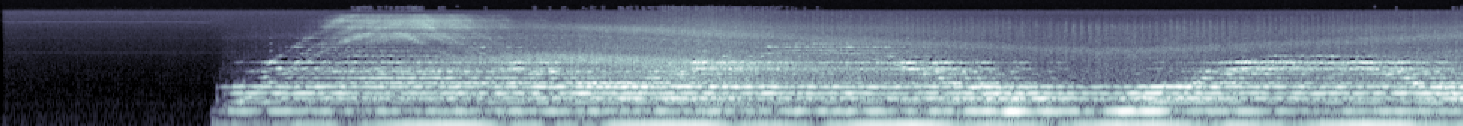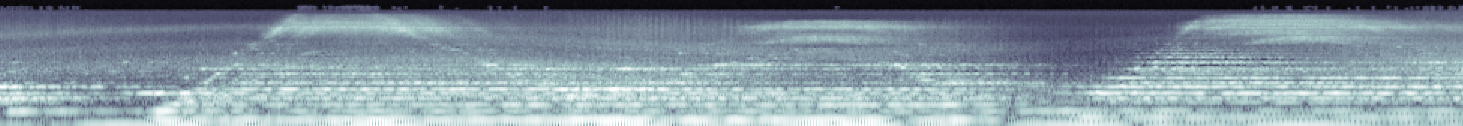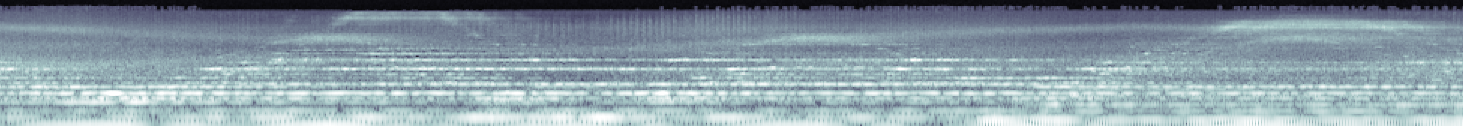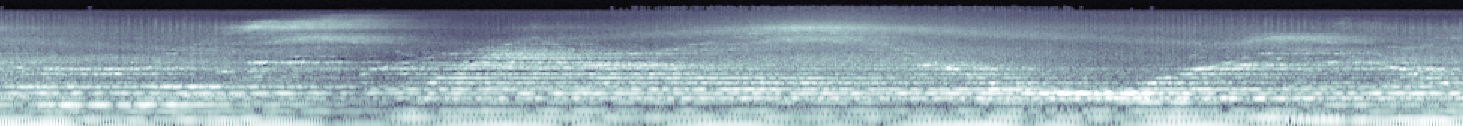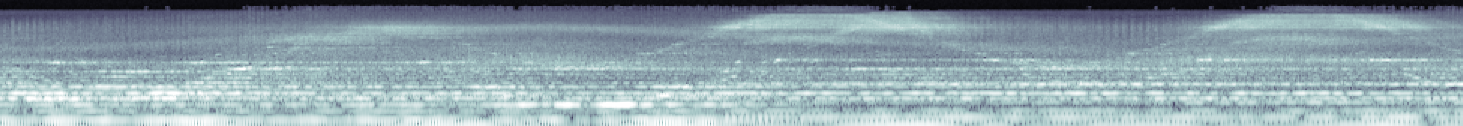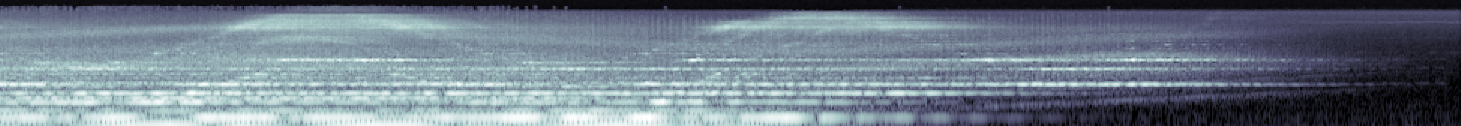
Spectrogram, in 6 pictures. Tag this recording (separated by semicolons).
relaxation; loop; ambience; music; atmosphere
